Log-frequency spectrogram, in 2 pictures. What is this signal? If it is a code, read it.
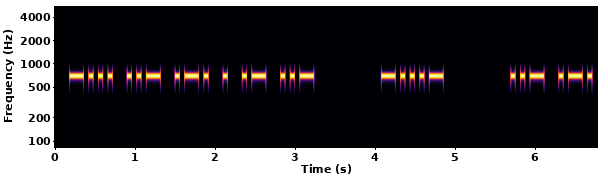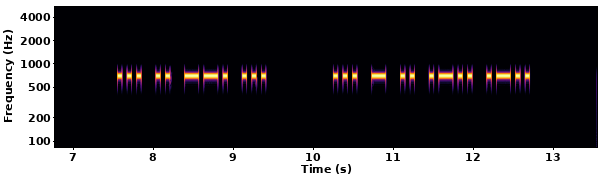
Morse code, heard as a keyed tone, about 20 wpm, 700 Hz. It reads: BUREAU <BT> UR SIGS STILL
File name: UK MASTER QSOs TRAINING/20WPM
